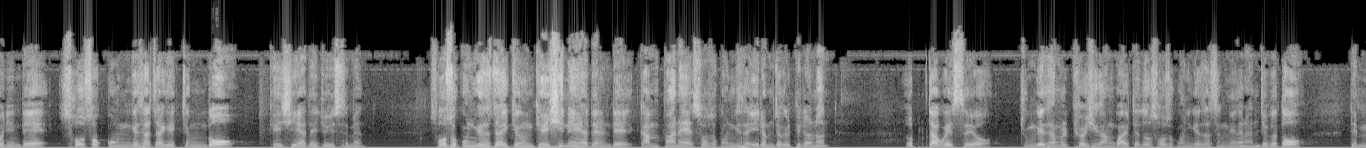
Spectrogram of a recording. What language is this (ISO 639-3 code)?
kor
